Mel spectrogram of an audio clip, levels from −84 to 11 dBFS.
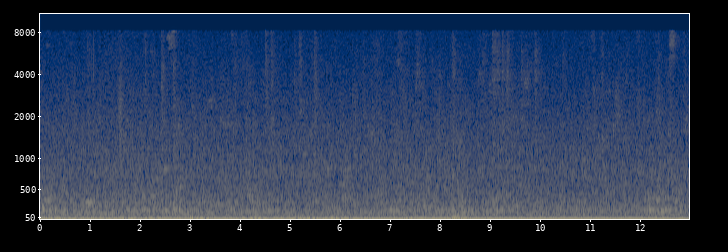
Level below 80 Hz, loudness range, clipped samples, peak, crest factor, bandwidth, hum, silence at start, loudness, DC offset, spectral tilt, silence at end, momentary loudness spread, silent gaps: -40 dBFS; 2 LU; under 0.1%; -16 dBFS; 16 dB; 8.4 kHz; none; 0 s; -40 LUFS; 4%; -5.5 dB/octave; 0 s; 4 LU; none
